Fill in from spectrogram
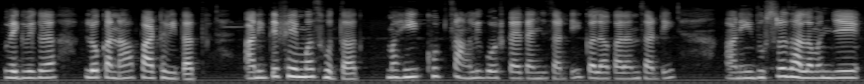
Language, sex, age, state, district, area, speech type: Marathi, female, 18-30, Maharashtra, Washim, urban, spontaneous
